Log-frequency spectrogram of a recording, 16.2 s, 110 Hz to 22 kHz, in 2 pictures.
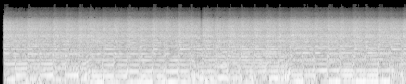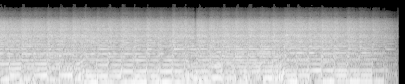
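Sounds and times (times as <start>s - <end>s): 
shepard tone on dry guitar: 0.1s - 16.1s.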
